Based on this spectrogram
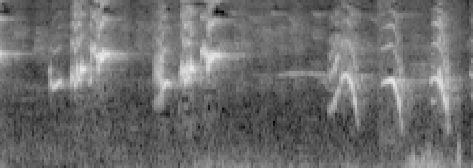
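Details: Starling, a jalak kept as a lure bird, sings in short bursts of whistled, rising and falling notes with squawky edges, several phrases spread over three seconds with low background rumble.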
